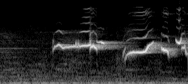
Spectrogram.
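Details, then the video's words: White-rumped shama flicking its tail gives a short sustained whistle followed by a second, rising and wavering whistled phrase. "chòe lửa hót nhiều giọng đảo giọng đập đuôi liên tục"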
